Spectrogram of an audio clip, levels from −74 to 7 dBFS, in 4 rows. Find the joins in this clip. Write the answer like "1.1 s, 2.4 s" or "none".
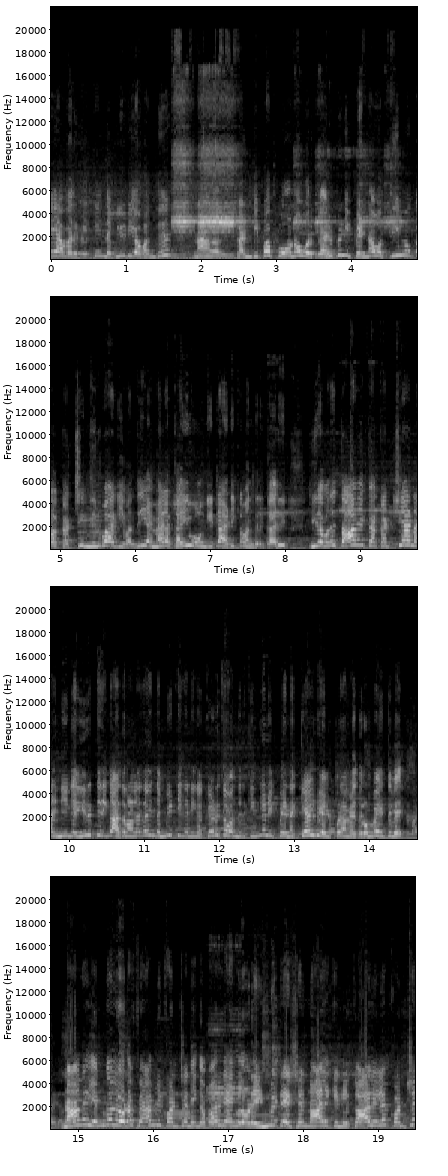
none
